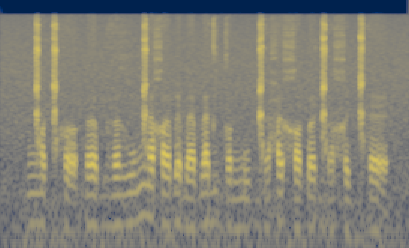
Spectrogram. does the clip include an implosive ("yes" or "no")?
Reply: yes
